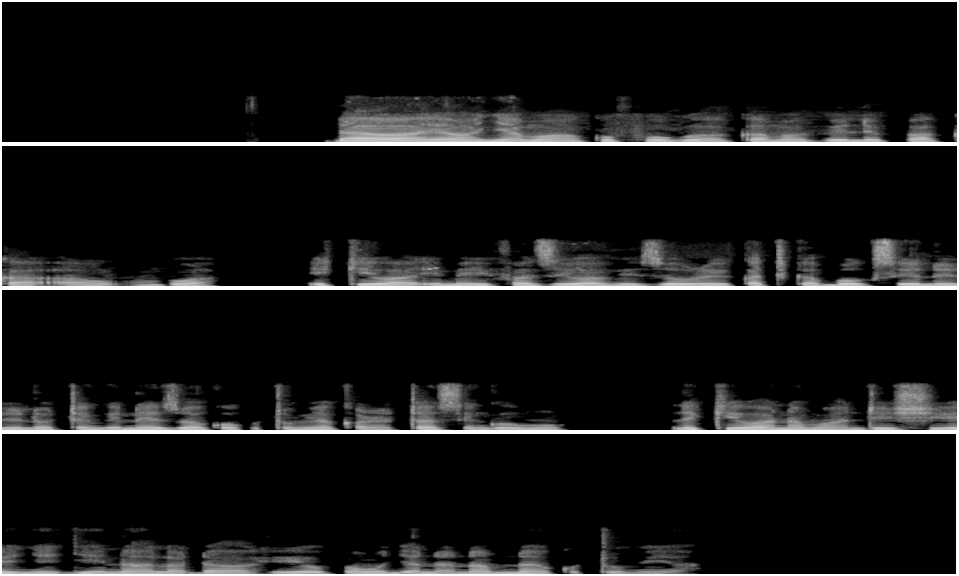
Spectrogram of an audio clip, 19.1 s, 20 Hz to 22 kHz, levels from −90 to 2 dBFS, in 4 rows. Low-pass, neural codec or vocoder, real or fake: 7.2 kHz; none; real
